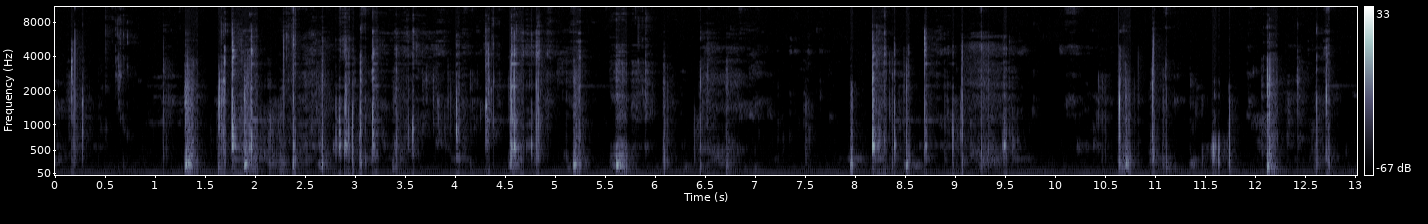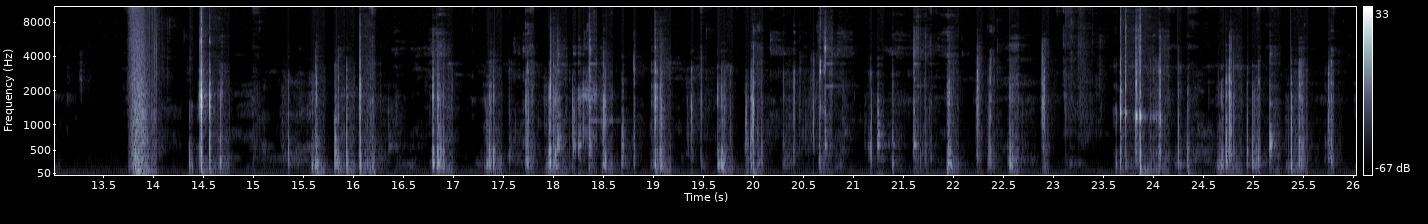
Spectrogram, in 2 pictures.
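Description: Ice clinks and taps against a metal bowl.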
